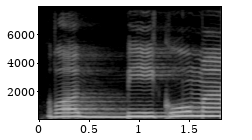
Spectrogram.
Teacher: Ro dibaca tafkhim karena berharokat fathah. Cara bacanya ditebalkan. Rabbikuma. Ma mad tabi'i dhahiri sebab ada alif didahului harokat fathah.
